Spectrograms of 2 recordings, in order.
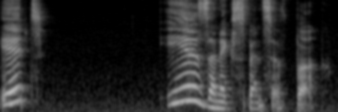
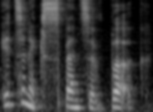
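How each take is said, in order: First: The word 'is' is stressed. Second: The word 'is' is not stressed.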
